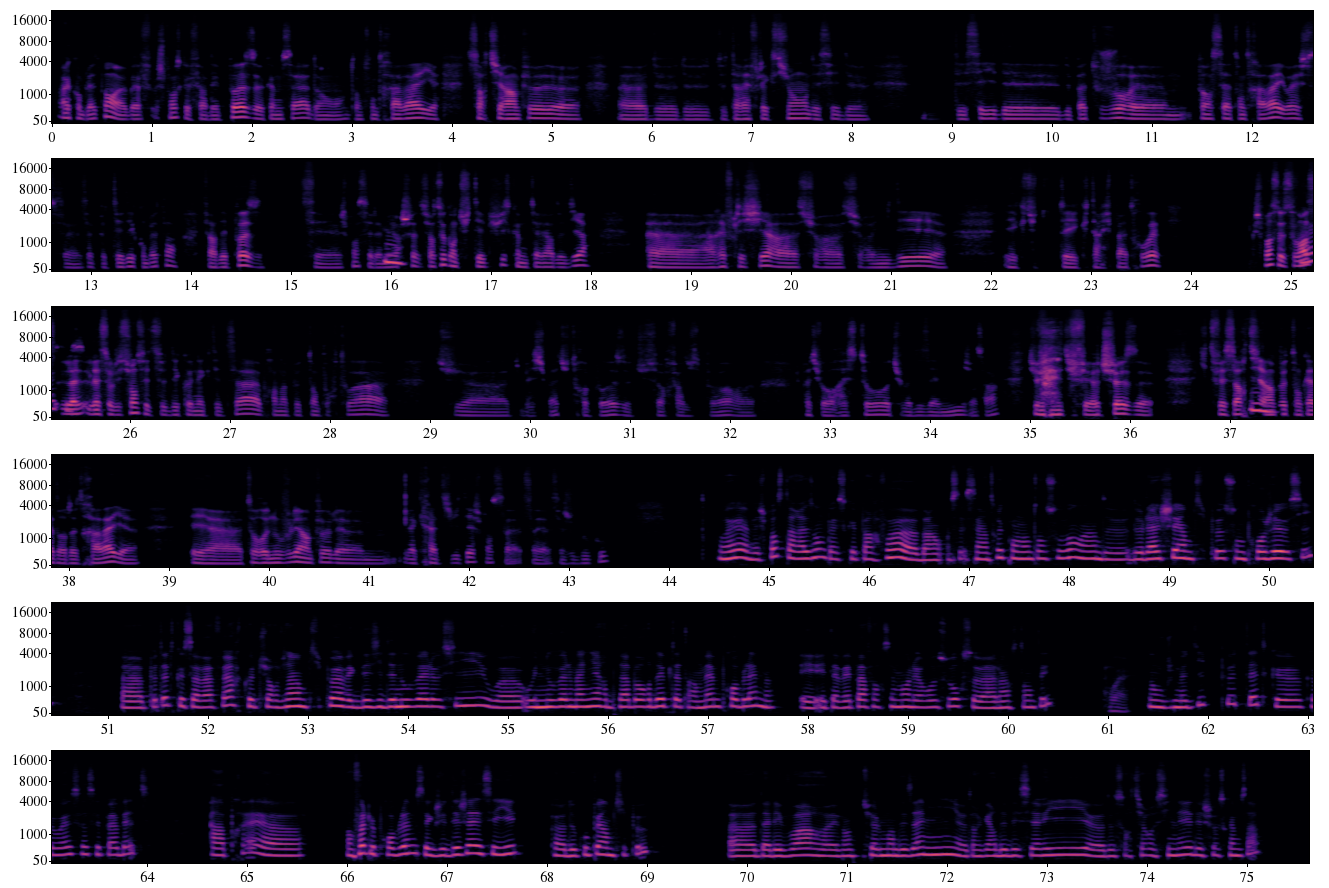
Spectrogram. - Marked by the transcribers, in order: laughing while speaking: "Tu vas"
- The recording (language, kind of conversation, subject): French, advice, Comment la fatigue et le manque d’énergie sabotent-ils votre élan créatif régulier ?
